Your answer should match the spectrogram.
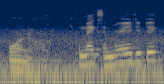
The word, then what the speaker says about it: horno: Spanish oven right here the horno that has collapse not says or no Spanish for oven pronounced ornal to make some really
